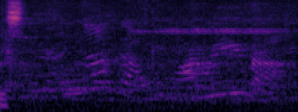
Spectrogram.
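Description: Faint background chatter of visitors, children's voices among them, with a thin, steady high tone in the second half.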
